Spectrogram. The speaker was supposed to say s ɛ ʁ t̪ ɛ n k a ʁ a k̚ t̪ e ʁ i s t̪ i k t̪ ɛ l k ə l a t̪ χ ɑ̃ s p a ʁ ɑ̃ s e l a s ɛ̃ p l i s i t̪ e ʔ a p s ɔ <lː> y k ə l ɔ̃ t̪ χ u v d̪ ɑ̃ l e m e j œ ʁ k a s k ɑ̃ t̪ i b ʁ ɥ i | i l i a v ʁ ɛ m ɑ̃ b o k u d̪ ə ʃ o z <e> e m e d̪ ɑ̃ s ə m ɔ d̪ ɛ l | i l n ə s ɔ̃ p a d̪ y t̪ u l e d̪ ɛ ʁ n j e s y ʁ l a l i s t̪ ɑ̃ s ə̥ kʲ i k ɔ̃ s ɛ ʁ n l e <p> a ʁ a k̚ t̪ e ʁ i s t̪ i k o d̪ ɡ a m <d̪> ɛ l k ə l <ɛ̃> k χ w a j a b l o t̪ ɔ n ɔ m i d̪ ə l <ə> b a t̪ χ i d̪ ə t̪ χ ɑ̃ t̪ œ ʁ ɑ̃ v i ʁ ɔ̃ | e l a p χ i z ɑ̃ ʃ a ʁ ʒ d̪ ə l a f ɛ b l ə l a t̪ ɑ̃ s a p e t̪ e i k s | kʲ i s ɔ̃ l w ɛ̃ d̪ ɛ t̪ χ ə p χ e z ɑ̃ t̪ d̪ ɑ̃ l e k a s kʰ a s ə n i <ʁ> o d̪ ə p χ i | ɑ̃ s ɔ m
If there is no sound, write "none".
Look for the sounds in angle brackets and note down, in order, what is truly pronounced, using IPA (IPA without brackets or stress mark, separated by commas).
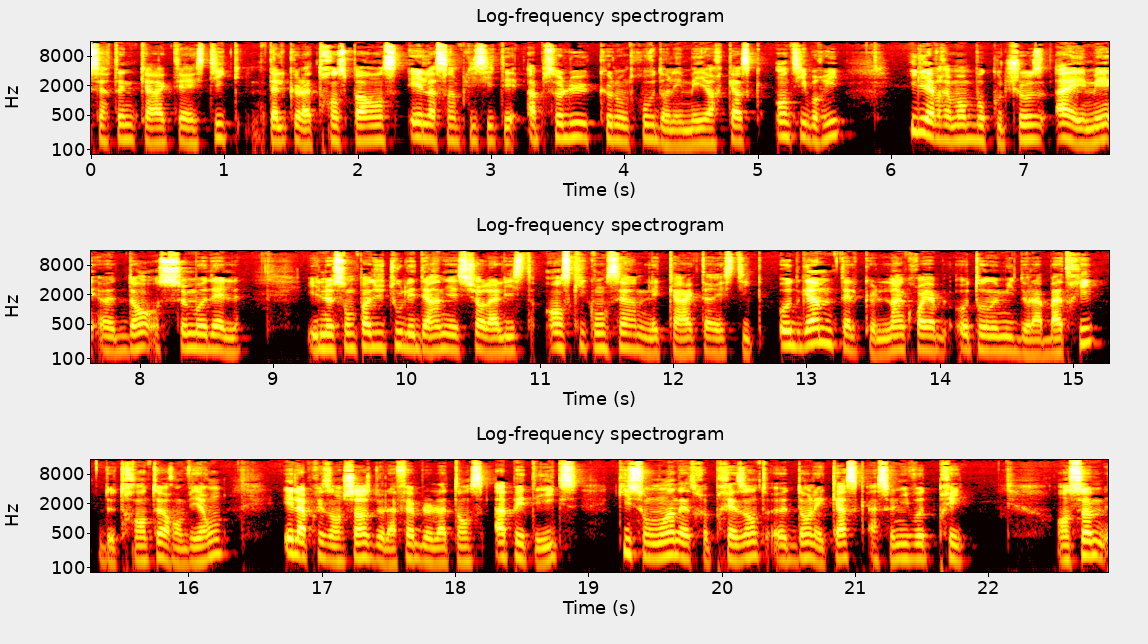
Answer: l, a, k, t̪, ɛ̃, a, v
